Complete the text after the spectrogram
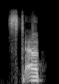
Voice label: "stab", Indian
